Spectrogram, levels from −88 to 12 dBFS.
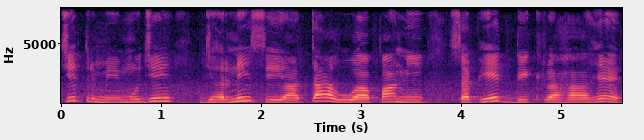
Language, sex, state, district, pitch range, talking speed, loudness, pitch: Hindi, female, Madhya Pradesh, Katni, 195-250 Hz, 130 wpm, -17 LUFS, 210 Hz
